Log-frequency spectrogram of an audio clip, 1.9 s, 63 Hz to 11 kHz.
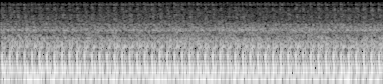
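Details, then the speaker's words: Brand-new Pulsar 4000 W gasoline inverter generator, first run after a one-pull recoil start, on low idle, phone recording from the driveway: low, even, steady deep thrum with no knocks or surging. Normal idle. "Not too loud, it's on low idle. But dang, guys, 1 pull on a fresh new, brand new generator."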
